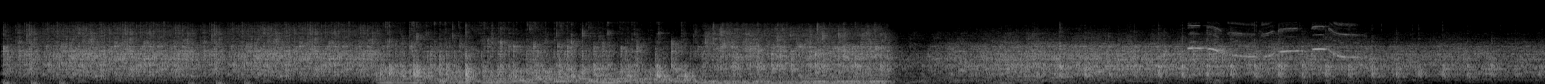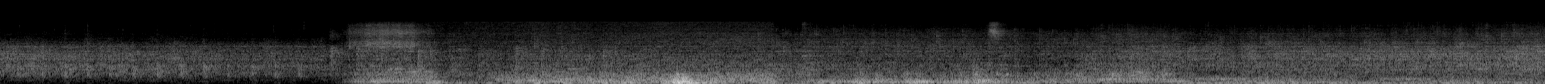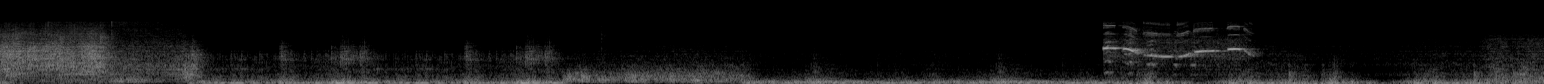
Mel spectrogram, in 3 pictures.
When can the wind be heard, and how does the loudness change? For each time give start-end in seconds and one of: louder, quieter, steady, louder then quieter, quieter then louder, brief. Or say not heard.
18.9-46.3 quieter.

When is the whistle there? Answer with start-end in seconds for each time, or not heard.
11.8-13.7, 41.9-43.5.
